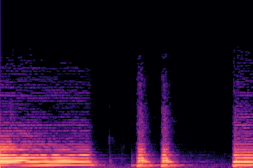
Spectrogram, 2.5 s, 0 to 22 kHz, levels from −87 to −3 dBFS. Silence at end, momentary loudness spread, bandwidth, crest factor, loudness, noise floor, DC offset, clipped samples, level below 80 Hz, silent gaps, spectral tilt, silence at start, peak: 0 s; 14 LU; 11.5 kHz; 18 dB; -18 LUFS; -52 dBFS; under 0.1%; under 0.1%; -60 dBFS; none; -3.5 dB/octave; 0 s; 0 dBFS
